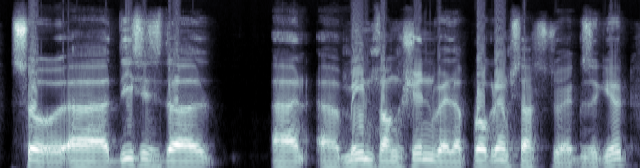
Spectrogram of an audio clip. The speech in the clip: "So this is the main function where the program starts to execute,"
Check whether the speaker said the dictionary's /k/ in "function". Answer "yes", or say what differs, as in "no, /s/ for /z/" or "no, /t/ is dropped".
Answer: yes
